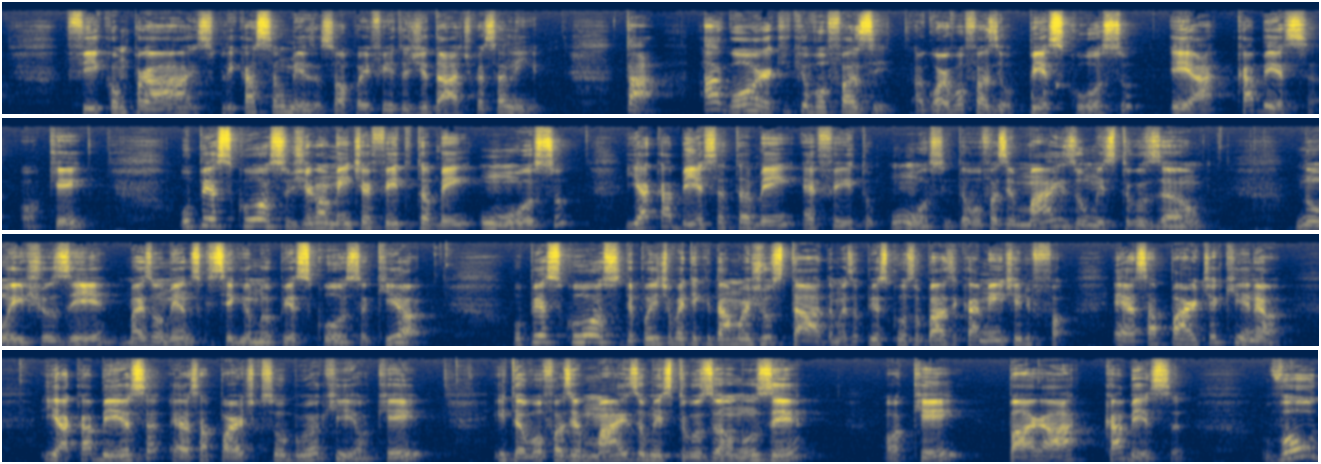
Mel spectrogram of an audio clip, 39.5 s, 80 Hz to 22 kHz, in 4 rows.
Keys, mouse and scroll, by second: 3.5 d, 5.5 shift+scroll up 1, 6.3-6.7 shift+scroll down 1, 10.9 shift+scroll up 1, 17.5 right click, 19.1 e, 26.0 d, 26.3 click, 29.9-30.7 d, 30.7 click, 33.2 d, 33.9 d, 34.4 e, 39.4 right click.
